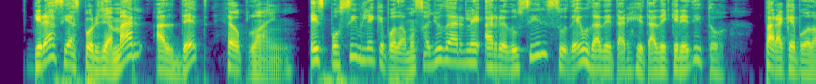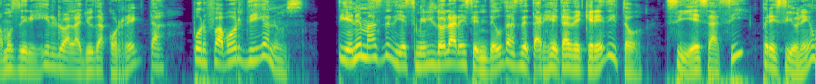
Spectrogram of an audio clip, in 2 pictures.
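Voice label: Spanish IVR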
